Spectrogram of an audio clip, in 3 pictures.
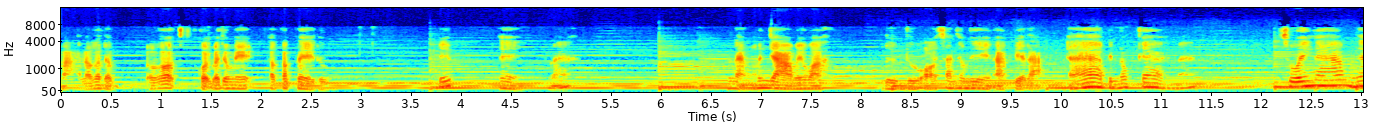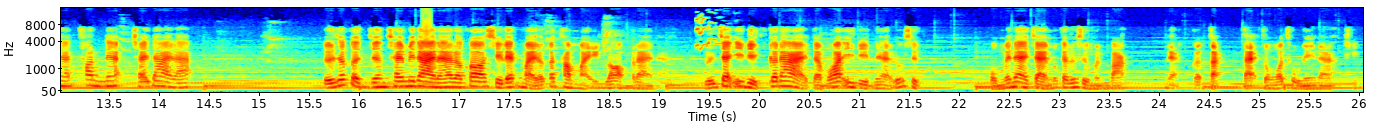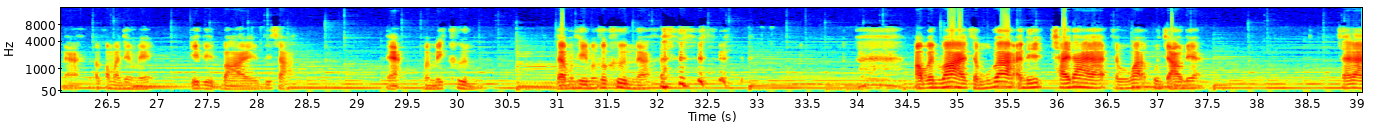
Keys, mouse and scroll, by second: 1.4 click, 2.9 click, 21.1 click, 22.6 click, 23.1 click, 25.4 click, 27.9 click, 30.7 click, 31.9 click, 33.0 click, 33.7 click, 37.1-38.1 drag.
